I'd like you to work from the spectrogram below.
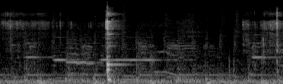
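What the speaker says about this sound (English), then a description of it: "Going to toss them right into that wonderful barbecue sauce that we just made." Shrimp being tossed in homemade barbecue sauce in a bowl, giving soft wet shuffling and one sharp clink of utensil against the bowl near the middle, with quieter taps afterward.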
